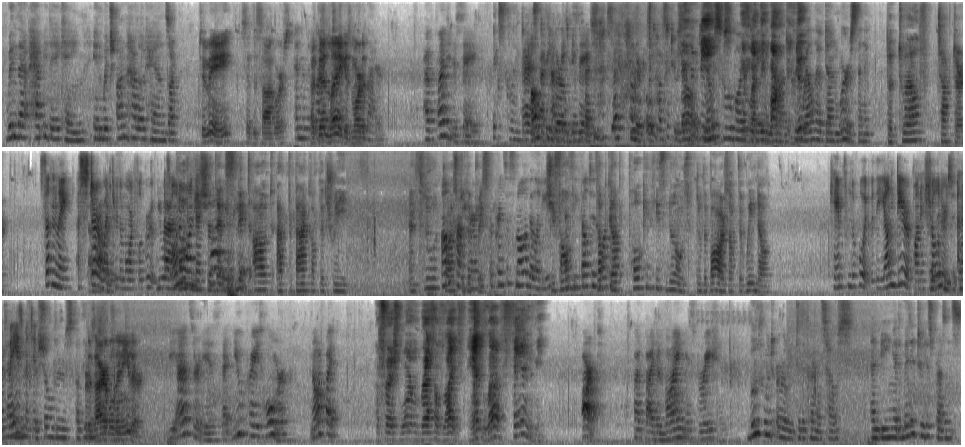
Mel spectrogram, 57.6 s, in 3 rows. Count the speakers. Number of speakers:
10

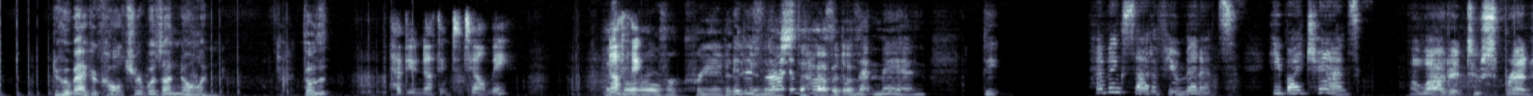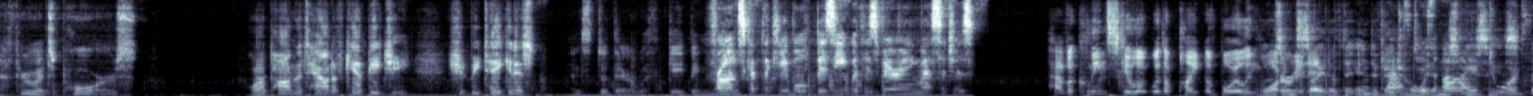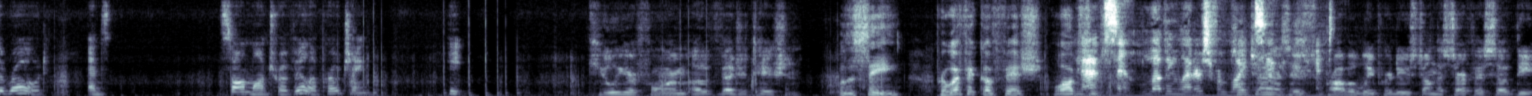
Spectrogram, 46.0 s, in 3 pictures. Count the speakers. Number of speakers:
10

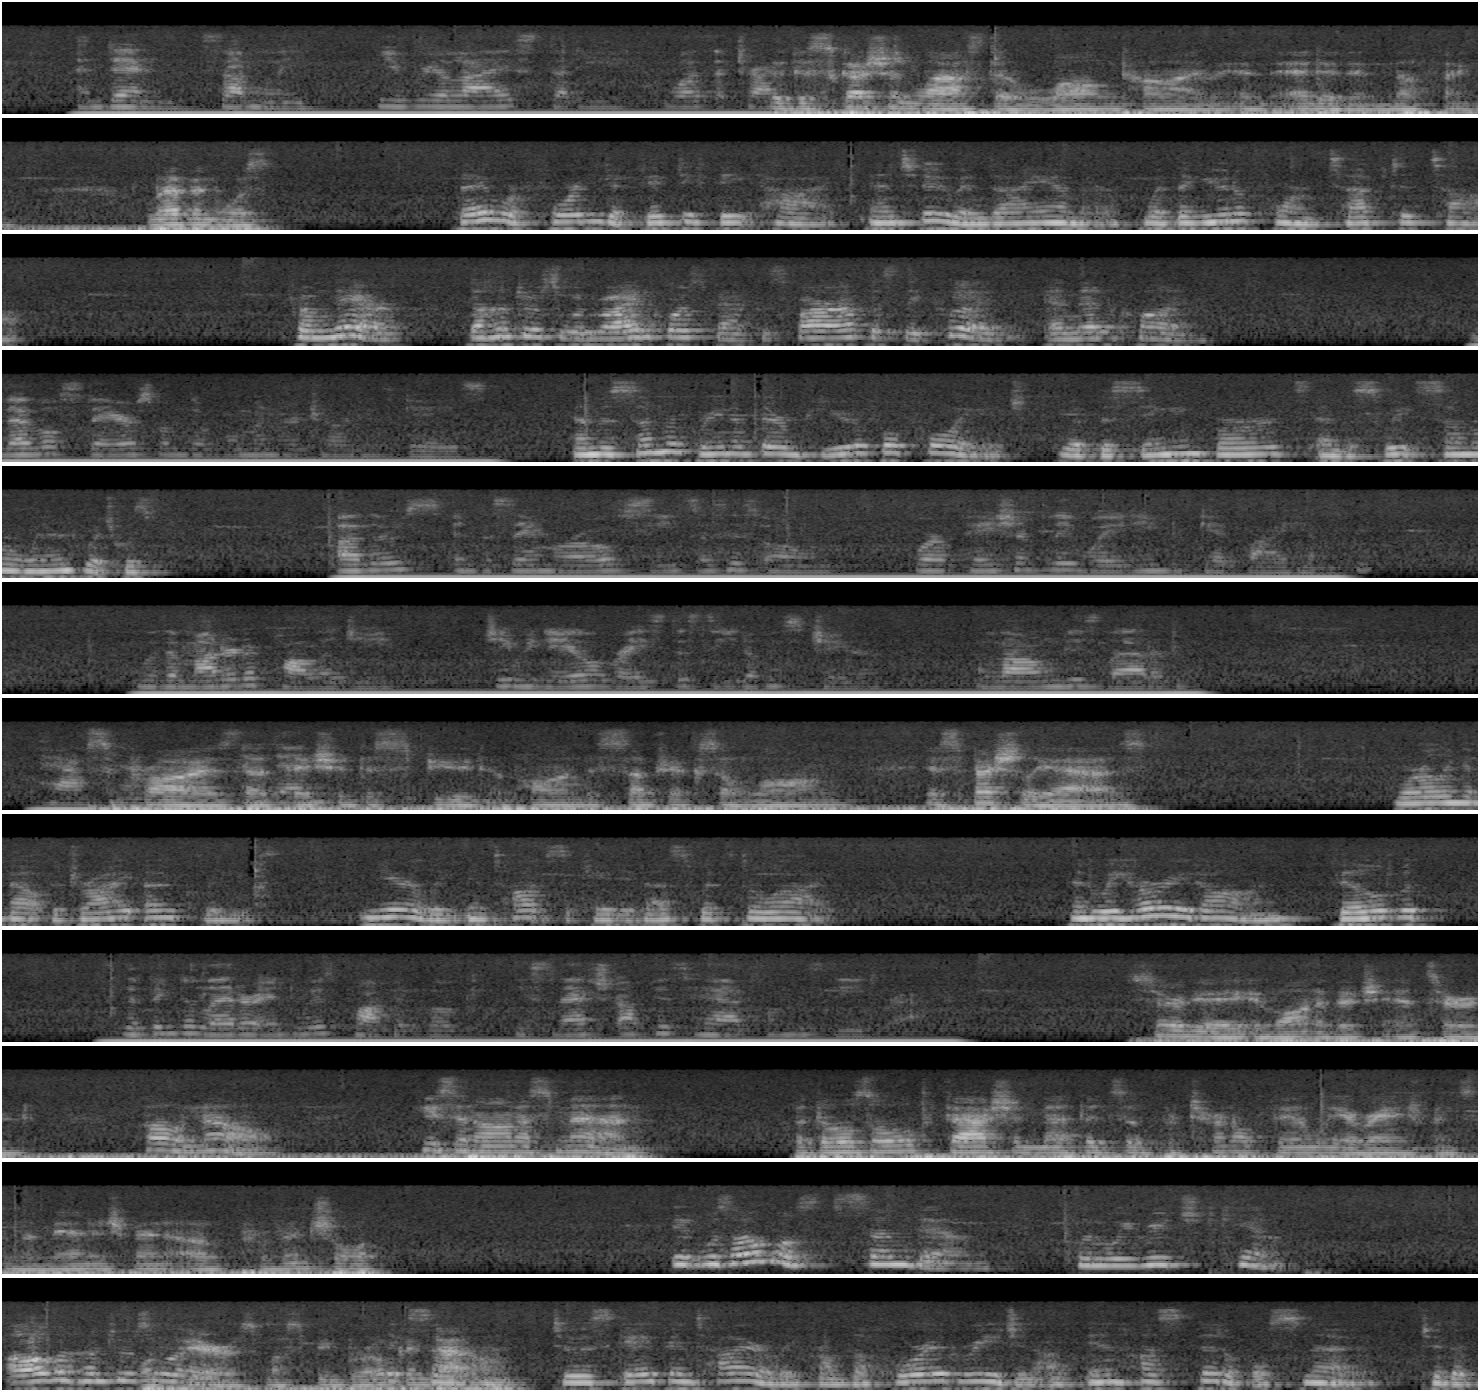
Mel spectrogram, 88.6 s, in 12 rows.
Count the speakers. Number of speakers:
4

